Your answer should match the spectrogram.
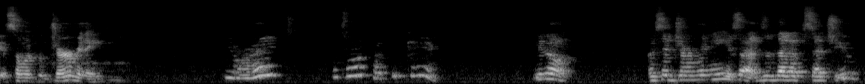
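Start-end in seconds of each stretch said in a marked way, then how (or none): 2.2-5.7 high, soft coo to the dog; soothing puppy talk. Real, not acted. Asking her puppy what's wrong, in a high soft coo. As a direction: coo gently at a worried puppy.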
